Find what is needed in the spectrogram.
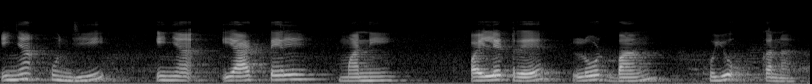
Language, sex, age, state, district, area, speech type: Santali, female, 30-45, West Bengal, Birbhum, rural, read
